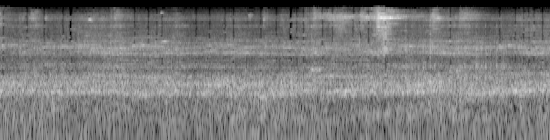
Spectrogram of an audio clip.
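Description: CSX intermodal freight train's container well cars rolling past close by: a steady, loud rumble of steel wheels on rail.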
